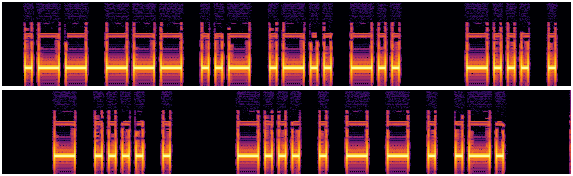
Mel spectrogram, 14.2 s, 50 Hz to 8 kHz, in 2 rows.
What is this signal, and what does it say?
Morse code, heard as a keyed tone, about 14 wpm, 700 Hz. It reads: WOULD BE THE BETTER
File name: Book One / 05-Chapter 5 - 14 WPM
